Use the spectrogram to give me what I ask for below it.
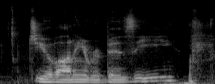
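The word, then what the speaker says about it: Giovanni Ribisi: don't know who that is David thulis um Giovanni Rizzy that's how you say his name if you're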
